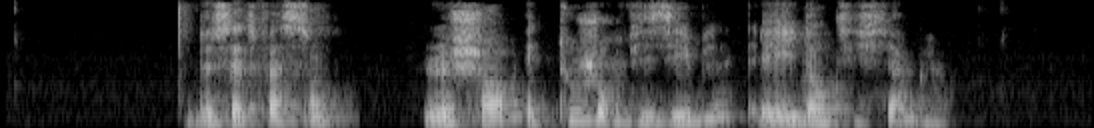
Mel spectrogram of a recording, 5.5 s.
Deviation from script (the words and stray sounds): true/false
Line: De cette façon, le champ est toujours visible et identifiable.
false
